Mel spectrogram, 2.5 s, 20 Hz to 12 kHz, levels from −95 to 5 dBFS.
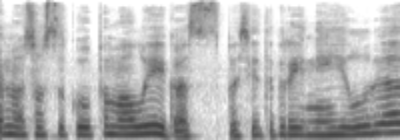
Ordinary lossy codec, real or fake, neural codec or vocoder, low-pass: MP3, 64 kbps; real; none; 10.8 kHz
